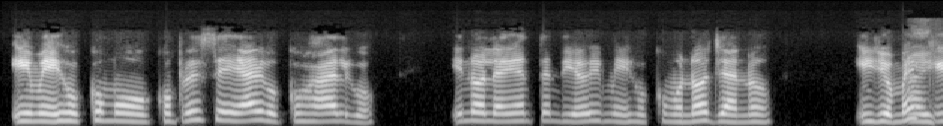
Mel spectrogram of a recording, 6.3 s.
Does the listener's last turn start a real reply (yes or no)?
no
